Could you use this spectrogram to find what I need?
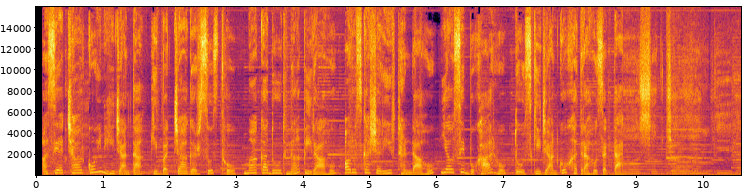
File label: Seek Treatment Hindi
